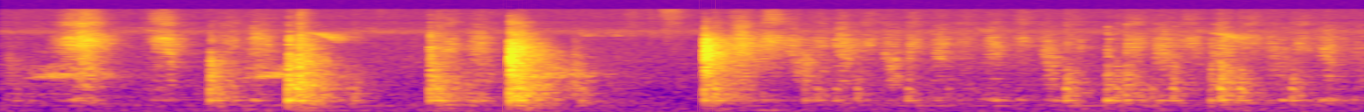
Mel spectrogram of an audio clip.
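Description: Chalk on a chalkboard: several sharp strokes and taps as lines and arrows are drawn, then quicker, fainter scratching as a word is written.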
